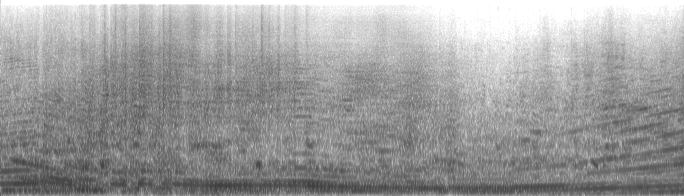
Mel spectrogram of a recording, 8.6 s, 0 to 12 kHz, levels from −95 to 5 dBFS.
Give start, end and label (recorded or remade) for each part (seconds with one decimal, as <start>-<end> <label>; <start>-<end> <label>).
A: 0.0-1.1 recorded; 1.1-5.7 remade; 5.7-8.6 recorded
